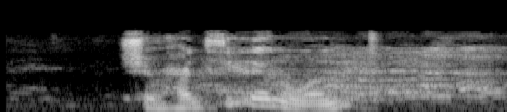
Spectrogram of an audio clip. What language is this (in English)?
Kabyle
